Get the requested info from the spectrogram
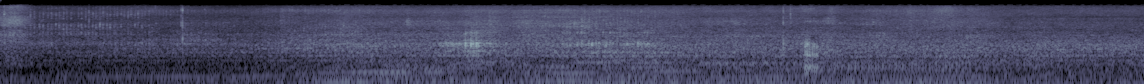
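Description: A low, steady mechanical rumble, like a motor running, growing louder about two seconds in and then holding, with a faint short blip near the end.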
